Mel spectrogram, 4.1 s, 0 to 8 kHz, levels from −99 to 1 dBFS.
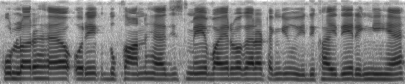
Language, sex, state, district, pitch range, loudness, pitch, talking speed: Hindi, female, Haryana, Jhajjar, 185-200 Hz, -13 LUFS, 190 Hz, 220 wpm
